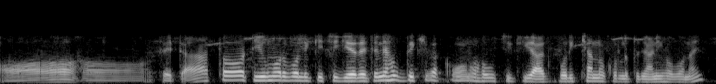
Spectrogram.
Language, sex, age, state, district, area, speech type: Odia, male, 45-60, Odisha, Nabarangpur, rural, conversation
